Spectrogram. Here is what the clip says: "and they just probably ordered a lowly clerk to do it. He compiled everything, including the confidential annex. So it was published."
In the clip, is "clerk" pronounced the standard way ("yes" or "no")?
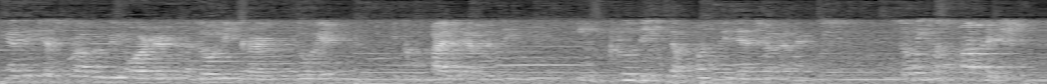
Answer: no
